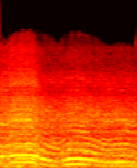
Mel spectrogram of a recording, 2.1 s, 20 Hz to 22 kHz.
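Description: A GT3 race car in the sim racing game Le Mans Ultimate drones at steady high revs, its engine note rising and falling slightly and running loud and continuous throughout, with no talk.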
